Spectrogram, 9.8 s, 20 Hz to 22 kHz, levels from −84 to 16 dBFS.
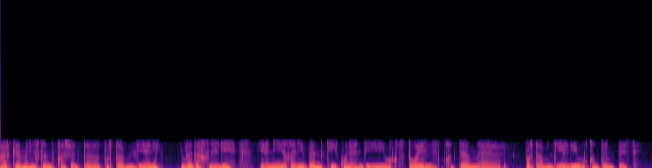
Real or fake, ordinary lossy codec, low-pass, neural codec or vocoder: fake; none; 3.6 kHz; vocoder, 22.05 kHz, 80 mel bands, WaveNeXt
